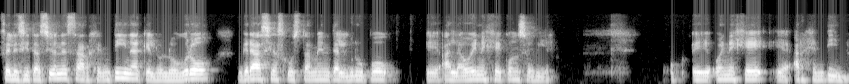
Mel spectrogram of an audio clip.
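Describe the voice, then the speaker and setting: With a very deep, low voice and a dark, mellow tone, a woman speaks at a moderate pace with fairly even intonation and long, frequent pauses. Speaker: psychologist. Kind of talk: lecture. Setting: video call.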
